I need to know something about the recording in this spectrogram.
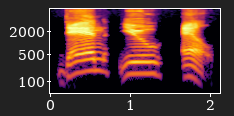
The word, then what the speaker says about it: Danuel: and wouldn't you know the pronunciation guide it gives you is dan u l danielle house with the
